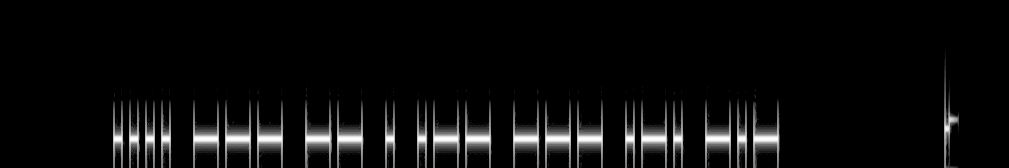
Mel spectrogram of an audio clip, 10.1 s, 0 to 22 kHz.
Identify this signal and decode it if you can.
Morse code, heard as a keyed tone, about 15 wpm, 700 Hz. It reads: HOMEWORK
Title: Top 1501-1750 Words 15wpm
